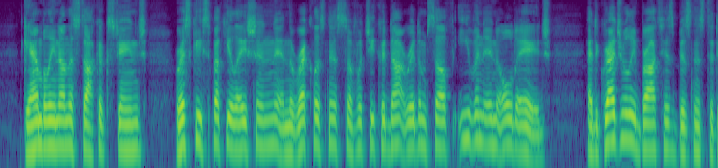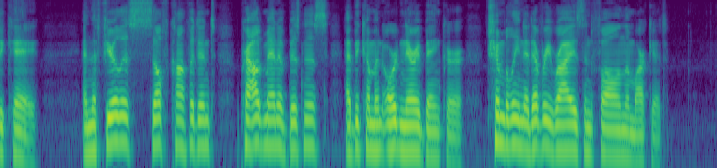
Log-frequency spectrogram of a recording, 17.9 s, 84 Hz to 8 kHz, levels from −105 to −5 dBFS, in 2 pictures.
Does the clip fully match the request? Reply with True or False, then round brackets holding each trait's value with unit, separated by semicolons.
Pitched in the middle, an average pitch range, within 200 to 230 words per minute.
False (145 Hz; 3.0 semitones; 170 wpm)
